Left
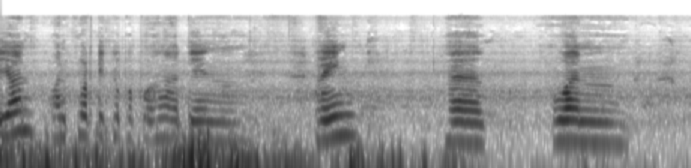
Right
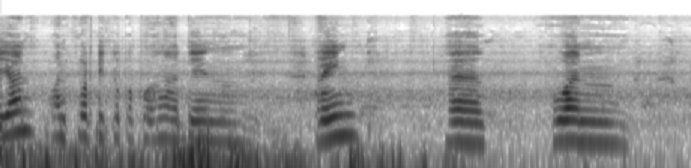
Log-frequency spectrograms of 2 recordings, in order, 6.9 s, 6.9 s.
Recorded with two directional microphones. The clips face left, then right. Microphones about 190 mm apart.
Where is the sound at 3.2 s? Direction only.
Centre (ahead or behind).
